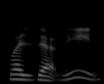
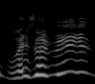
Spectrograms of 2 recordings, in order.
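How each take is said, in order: First: Low, soft questioning; quiet repeat. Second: High-pitched baffled demand; startled question. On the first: Asking chat about the message, quiet repeat. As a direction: drop low and soft to ask. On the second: Reacting to a chat message, startled question. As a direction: ask it high and taken aback. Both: Real, not acted.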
